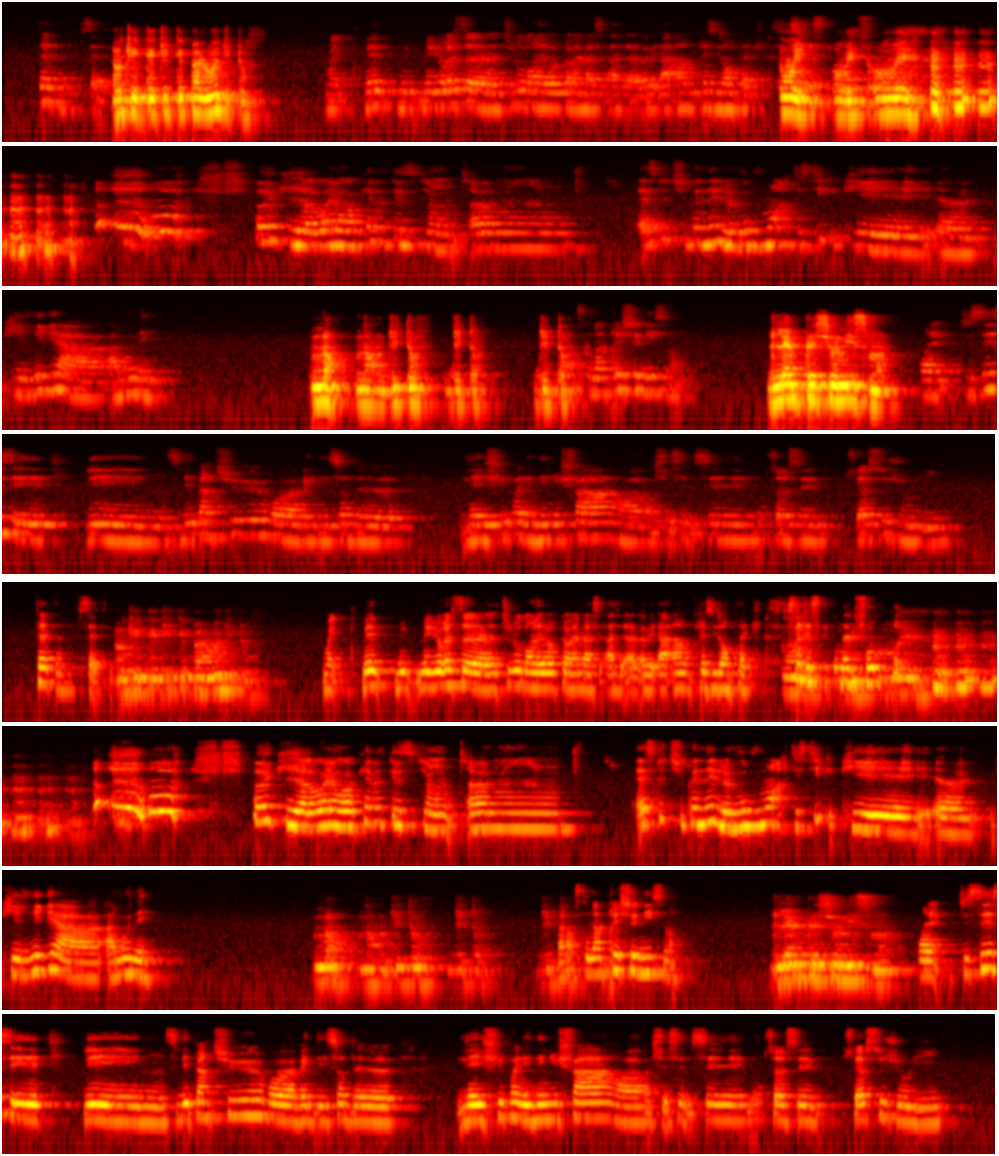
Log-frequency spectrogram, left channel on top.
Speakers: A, on the right; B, on the left.
A: 7, 7.
B: Donc tu étais, tu étais pas loin du tout.
A: Oui, mais, mais, mais je reste euh, toujours dans l'erreur quand même à, à- à- à un président près. <laughs>
B: Oui,
A: Ça restait quand
B: oui,
A: même faux.
B: oui. <laughs>
A: <laughs> Ok, alors voyons voir, quelle autre question. Euh, est-ce que tu connais le mouvement artistique qui est, euh, qui est lié à, à Monet?
B: Non, non, du tout, du tout, du tout.
A: Alors, c'est l'impressionnisme.
B: L'impressionnisme.
A: Ouais. Tu sais, c'est les, c'est des peintures euh, avec des sortes de... Il avait fait quoi, les nénuphars. euh, c'est c'est- c'est- bon, c'est assez, c'est assez joli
